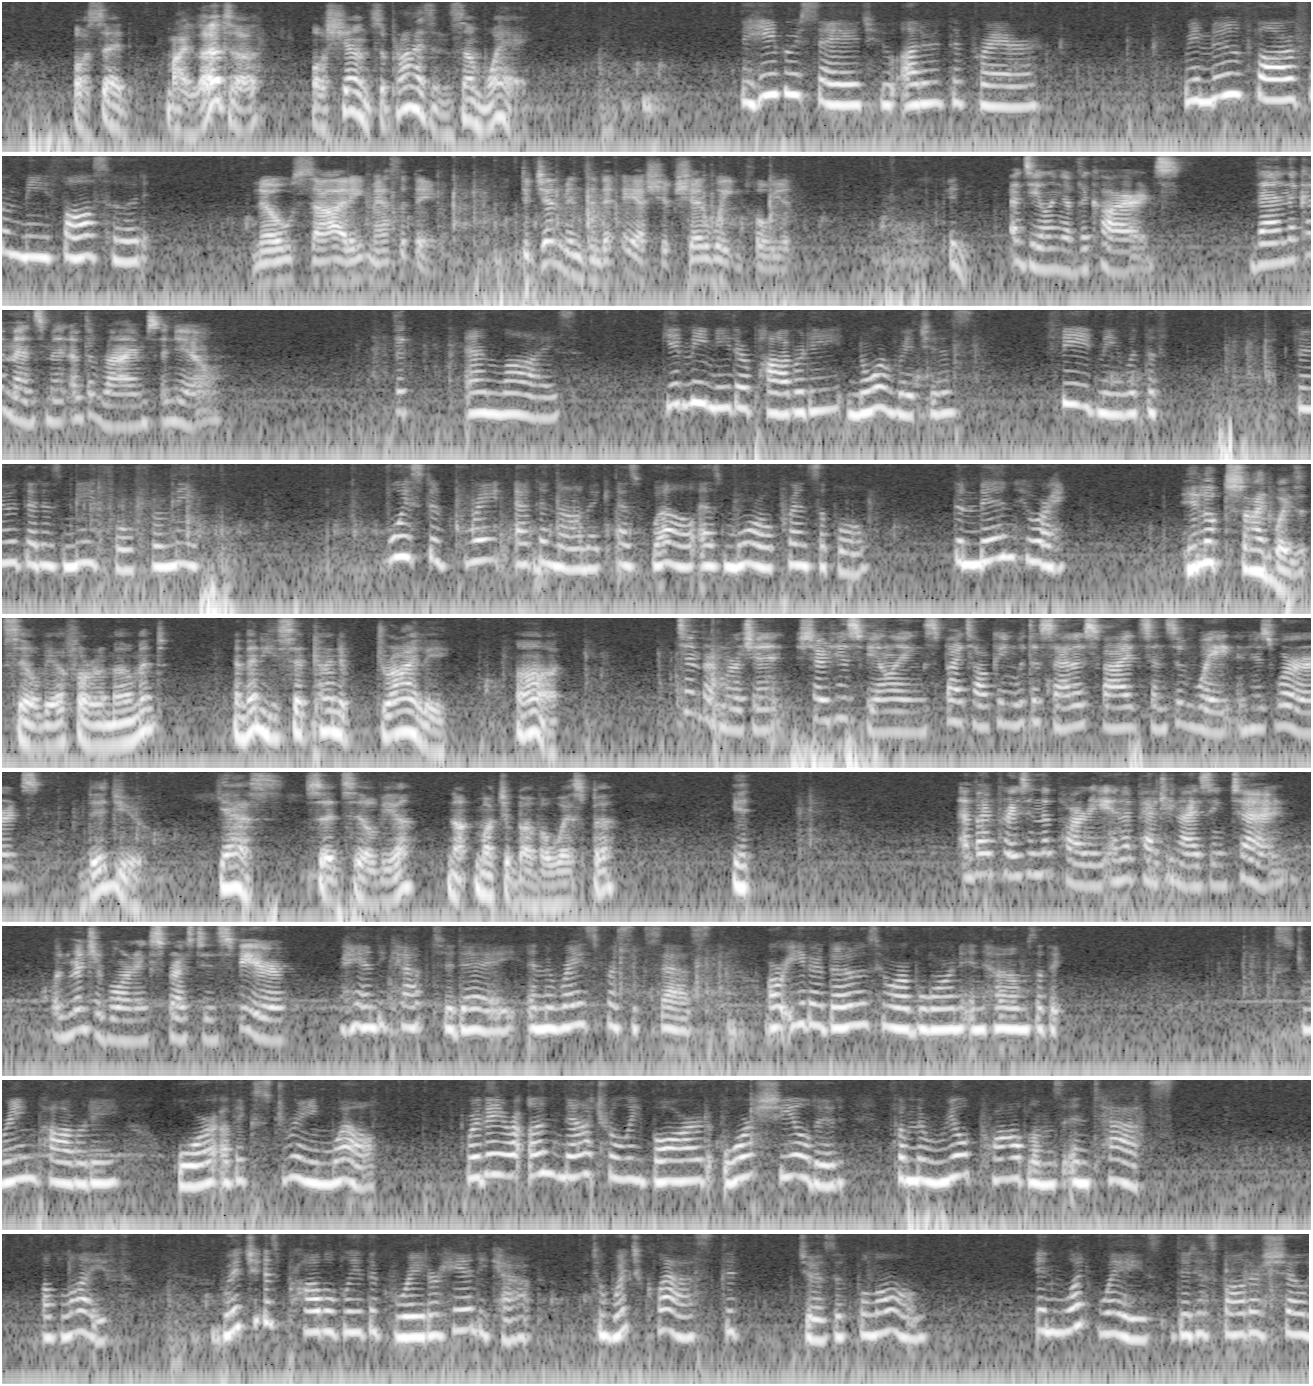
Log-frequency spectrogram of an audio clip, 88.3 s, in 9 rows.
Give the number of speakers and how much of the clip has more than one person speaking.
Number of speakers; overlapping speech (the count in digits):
4, no overlap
